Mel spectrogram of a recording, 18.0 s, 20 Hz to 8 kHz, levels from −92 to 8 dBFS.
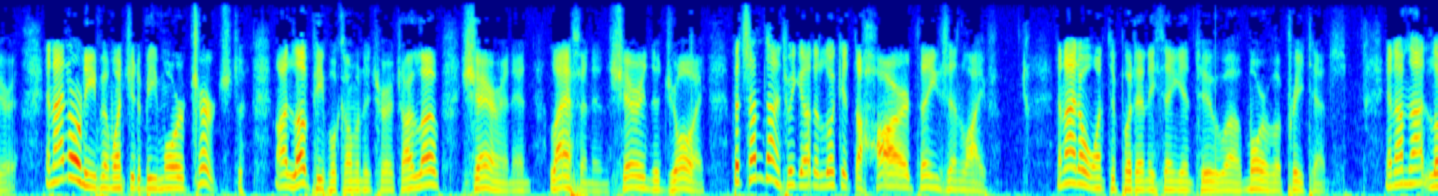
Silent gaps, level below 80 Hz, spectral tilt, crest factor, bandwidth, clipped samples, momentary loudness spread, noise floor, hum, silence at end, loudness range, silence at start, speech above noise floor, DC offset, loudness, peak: none; -42 dBFS; -6.5 dB/octave; 20 dB; 7.6 kHz; under 0.1%; 16 LU; -45 dBFS; none; 0 s; 4 LU; 0 s; 23 dB; under 0.1%; -22 LUFS; -2 dBFS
